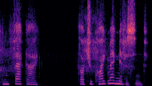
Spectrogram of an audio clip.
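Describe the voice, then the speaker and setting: An actress playing an earnest, troubled scientist discovering emotion, hesitant, in 1950s radio drama style. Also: female voice, medium pitch, animated, measured pace, a little mellow, slight background noise, close to an everyday voice. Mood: wondering, troubled.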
